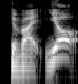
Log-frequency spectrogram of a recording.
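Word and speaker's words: よ: But yeah, this one is pronounced yo, like you're throwing down a yo-yo.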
